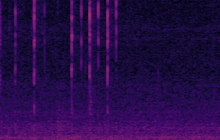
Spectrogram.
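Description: Faint clicking of computer keys: a quick run of about a dozen clicks in the first second or so, then a few more, over a steady low hum.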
